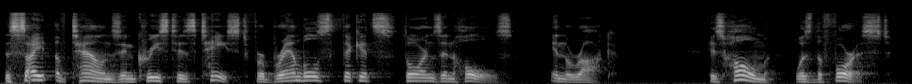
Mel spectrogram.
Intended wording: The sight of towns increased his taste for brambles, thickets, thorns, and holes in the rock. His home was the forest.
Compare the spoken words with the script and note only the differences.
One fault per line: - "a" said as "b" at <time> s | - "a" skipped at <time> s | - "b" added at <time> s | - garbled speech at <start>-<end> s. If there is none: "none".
none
